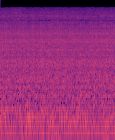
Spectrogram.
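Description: A car engine idling steadily at a standstill, heard from inside the car's cabin with the driver's window open.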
